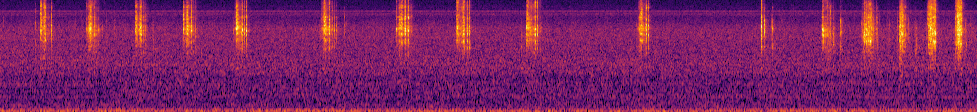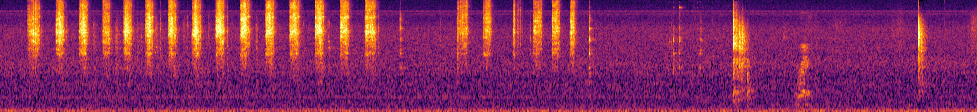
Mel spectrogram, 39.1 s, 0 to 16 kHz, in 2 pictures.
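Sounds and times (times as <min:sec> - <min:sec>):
steady low hum: 0:00.0 - 0:39.0
hand ratchet clicking: 0:00.7 - 0:01.1, 0:01.7 - 0:02.0, 0:02.7 - 0:03.0, 0:03.6 - 0:04.0, 0:04.7 - 0:05.0, 0:06.4 - 0:06.9, 0:07.9 - 0:08.3, 0:09.1 - 0:09.5, 0:10.4 - 0:10.9, 0:12.7 - 0:13.0, 0:15.2 - 0:15.6, 0:16.4 - 0:19.4, 0:20.1 - 0:27.2, 0:28.7 - 0:31.1.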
